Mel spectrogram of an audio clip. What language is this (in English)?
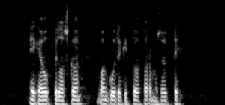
Finnish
